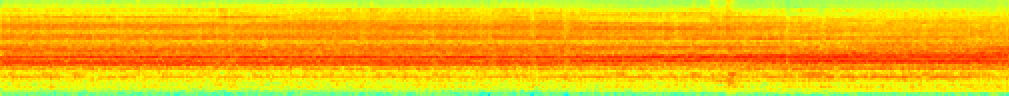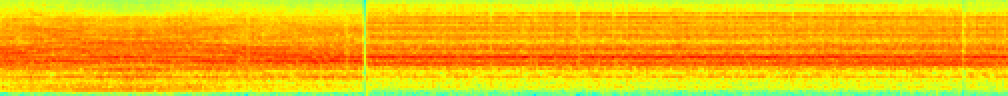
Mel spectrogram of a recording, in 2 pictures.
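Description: Leather splitting machine running steadily: a continuous mechanical whir with several fixed high tones, with a brief dropout about two-thirds of the way through.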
